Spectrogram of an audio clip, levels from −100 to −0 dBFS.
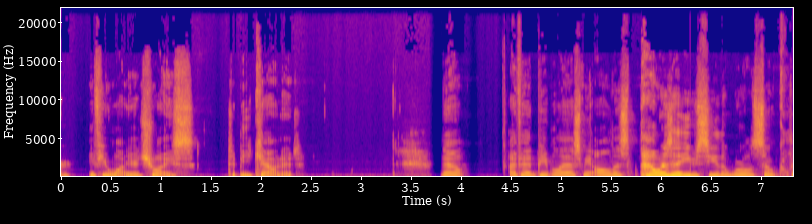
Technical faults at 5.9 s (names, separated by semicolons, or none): sudden gain jump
